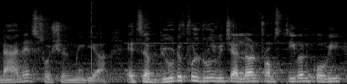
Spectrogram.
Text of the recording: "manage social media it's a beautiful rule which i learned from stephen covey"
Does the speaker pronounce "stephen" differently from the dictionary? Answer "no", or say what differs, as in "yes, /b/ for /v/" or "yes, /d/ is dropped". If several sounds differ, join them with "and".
no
